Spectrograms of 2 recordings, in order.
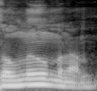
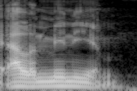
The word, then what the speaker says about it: aluminium: It was aluminum, or the people over the pond say aluminium.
